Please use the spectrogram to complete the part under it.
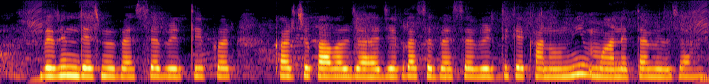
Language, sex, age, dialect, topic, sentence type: Magahi, female, 18-24, Central/Standard, banking, statement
